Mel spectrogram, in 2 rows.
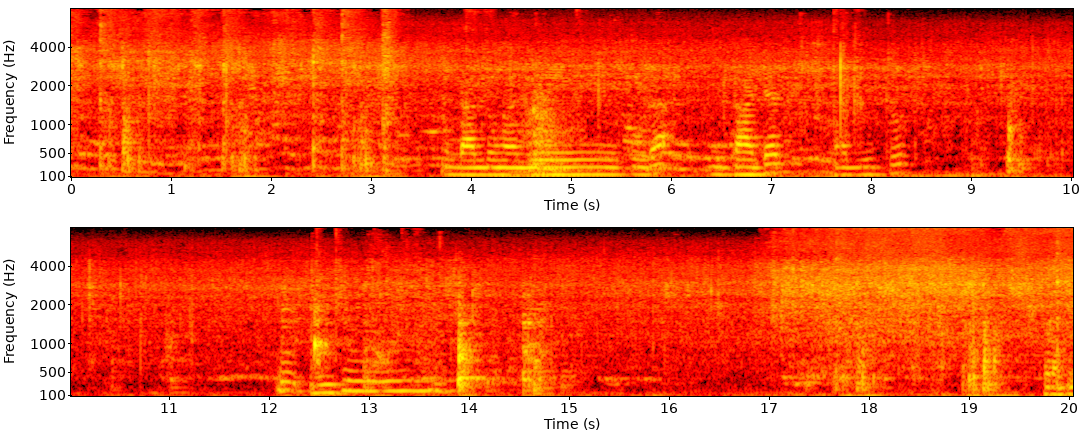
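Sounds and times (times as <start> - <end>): metal spatula scraping a pan: 0.0 - 5.1
vegetables sizzling in a pan: 0.0 - 20.0.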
